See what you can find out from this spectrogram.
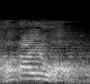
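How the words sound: The first word begins with an h sound. "সেখানে বলে হতায়ু হও"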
